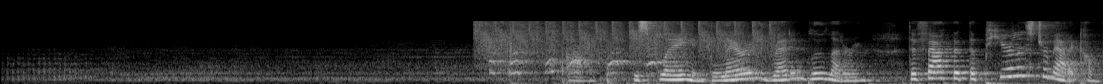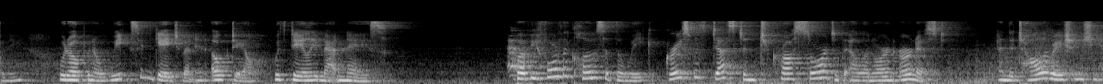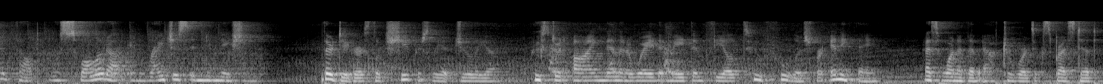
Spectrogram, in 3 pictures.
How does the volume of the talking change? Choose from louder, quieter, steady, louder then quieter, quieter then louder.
steady.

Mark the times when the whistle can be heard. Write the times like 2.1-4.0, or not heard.
not heard.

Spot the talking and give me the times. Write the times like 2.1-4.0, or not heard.
5.7-14.9, 16.1-33.0.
